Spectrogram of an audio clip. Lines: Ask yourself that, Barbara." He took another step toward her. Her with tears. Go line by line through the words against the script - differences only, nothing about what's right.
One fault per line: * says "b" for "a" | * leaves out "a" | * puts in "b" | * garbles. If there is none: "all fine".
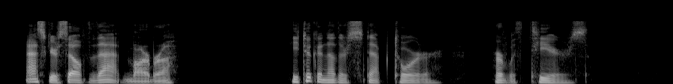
all fine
